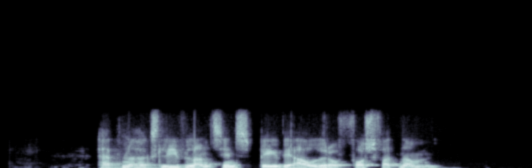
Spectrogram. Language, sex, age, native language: Icelandic, male, 30-39, Icelandic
